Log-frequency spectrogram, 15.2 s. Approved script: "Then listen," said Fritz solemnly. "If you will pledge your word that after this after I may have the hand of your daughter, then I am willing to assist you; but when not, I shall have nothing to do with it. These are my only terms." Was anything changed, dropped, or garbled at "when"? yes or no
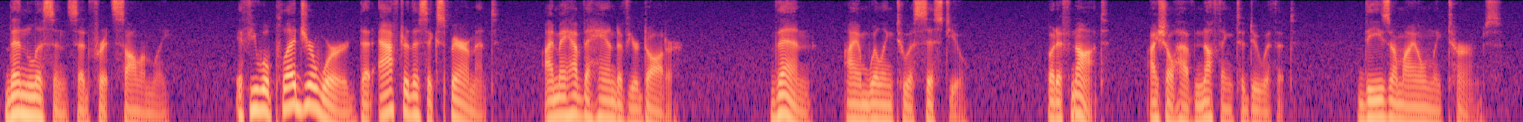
yes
